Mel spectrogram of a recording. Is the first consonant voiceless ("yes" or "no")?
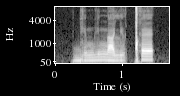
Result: no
